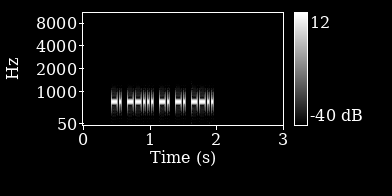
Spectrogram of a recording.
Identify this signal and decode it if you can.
Morse code, heard as a keyed tone, about 37 wpm, 700 Hz. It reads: N7NNZ
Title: USA Call Signs - 2x Character Spacing - 40wpm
